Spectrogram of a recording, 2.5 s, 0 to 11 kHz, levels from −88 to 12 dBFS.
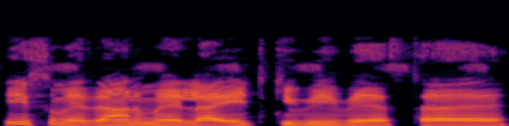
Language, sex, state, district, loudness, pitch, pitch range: Hindi, male, Bihar, Lakhisarai, -15 LUFS, 140 Hz, 135-150 Hz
